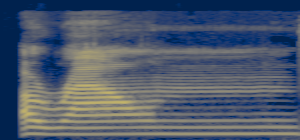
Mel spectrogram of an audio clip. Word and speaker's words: around: da tonight around seven around seven so notice I don't pronounce that d around I just say around my tongue goes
